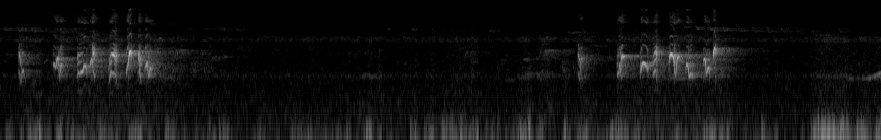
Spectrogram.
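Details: A red-eyed bulbul, the resident territory holder, comes in to display and gives its calling phrases: two bubbly, rapid warbled bursts about five seconds apart, with quiet low thumping in the background.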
